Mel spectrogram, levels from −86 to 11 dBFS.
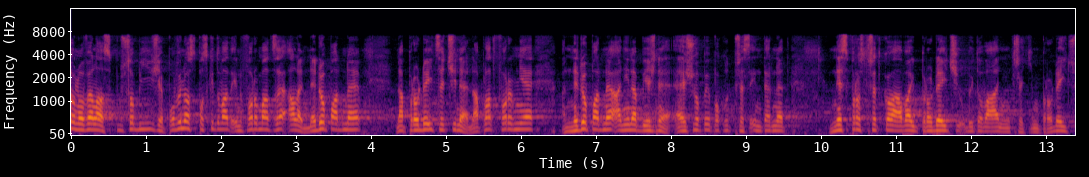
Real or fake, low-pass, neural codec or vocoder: real; 7.2 kHz; none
